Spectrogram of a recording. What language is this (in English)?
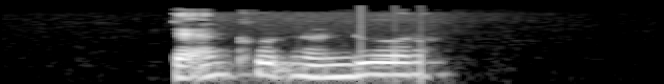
Bamun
